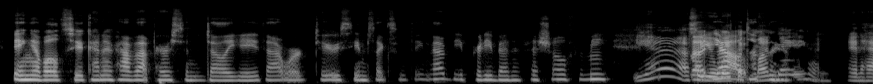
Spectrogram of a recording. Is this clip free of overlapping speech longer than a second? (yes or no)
no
